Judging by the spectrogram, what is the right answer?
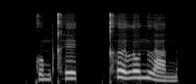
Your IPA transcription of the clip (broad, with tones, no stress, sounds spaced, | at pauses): k o˧ m kʰ e˦ k̚ | kʰ ə˥˧ l o˦ n l a˨˩ n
